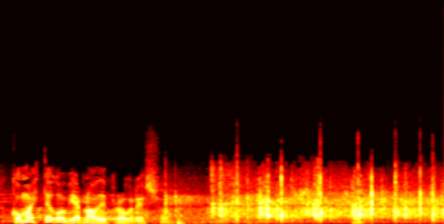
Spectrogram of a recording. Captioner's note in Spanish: Aplausos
